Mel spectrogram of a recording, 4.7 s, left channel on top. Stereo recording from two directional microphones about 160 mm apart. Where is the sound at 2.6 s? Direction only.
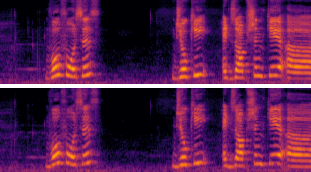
25° left (ahead or behind).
